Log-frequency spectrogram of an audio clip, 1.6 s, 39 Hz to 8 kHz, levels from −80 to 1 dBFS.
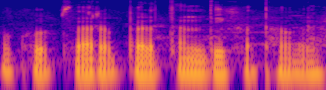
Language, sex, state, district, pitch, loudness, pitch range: Chhattisgarhi, male, Chhattisgarh, Raigarh, 110 Hz, -22 LUFS, 100-120 Hz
